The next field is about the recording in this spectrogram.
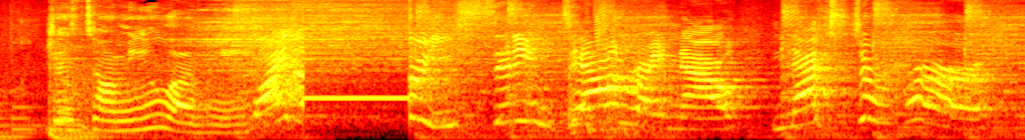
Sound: beep sound

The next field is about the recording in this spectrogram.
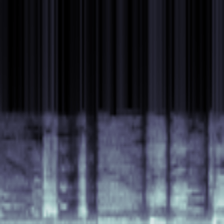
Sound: laughing

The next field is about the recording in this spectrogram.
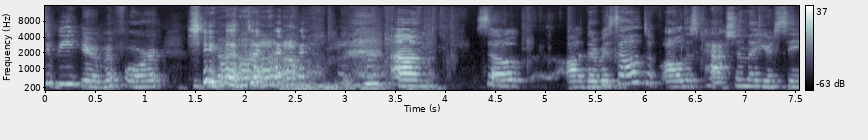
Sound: laugh

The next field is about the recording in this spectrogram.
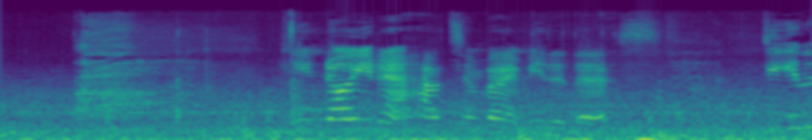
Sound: sighs

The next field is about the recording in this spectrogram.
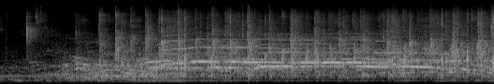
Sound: audience cheering

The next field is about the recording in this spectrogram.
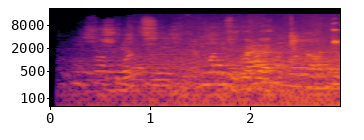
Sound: chatter

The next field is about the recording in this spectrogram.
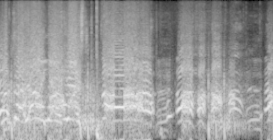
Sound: screaming in pain; bullet strikes flesh

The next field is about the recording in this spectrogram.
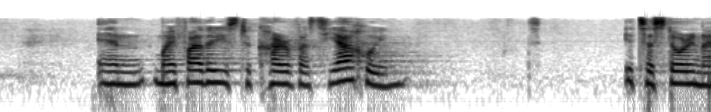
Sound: speaking yupik

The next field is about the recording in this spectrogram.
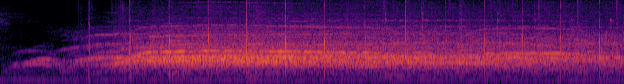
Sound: cheering

